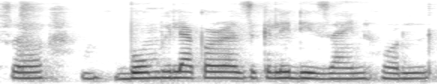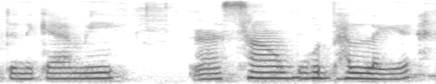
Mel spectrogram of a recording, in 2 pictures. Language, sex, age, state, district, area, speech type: Assamese, female, 18-30, Assam, Nagaon, rural, spontaneous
